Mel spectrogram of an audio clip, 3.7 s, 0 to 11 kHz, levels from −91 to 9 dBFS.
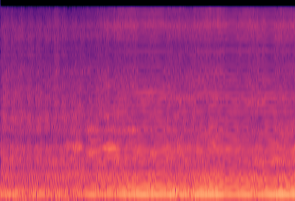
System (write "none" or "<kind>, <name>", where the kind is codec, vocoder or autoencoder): vocoder, WaveNeXt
